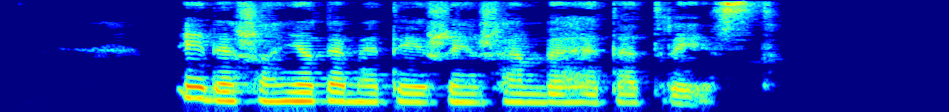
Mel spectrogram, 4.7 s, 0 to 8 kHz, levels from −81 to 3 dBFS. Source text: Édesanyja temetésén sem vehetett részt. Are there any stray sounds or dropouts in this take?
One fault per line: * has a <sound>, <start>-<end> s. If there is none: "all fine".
all fine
